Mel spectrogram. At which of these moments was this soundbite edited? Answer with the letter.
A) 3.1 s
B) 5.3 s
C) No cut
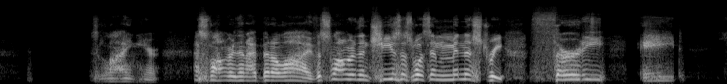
C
